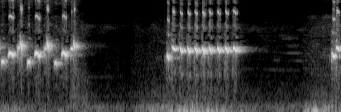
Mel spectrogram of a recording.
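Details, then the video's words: Yellow-vented bulbul in fighting mood, used as a lure to make other bulbuls reply: a quick burst of bubbly warbled notes, a pause, then a long steady buzzy trill. "SUARA trucukan gacor ROPEL PANJANG buat Pancingan trucukan agar bunyi"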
